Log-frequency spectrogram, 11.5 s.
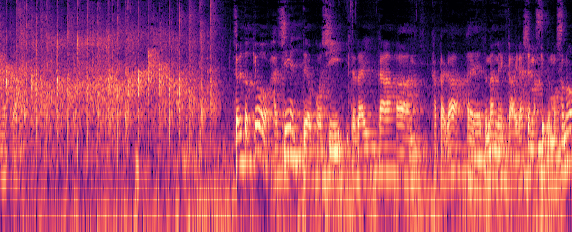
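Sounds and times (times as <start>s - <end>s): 
audience applause: 0.0s - 4.4s
speech: 4.7s - 11.4s.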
